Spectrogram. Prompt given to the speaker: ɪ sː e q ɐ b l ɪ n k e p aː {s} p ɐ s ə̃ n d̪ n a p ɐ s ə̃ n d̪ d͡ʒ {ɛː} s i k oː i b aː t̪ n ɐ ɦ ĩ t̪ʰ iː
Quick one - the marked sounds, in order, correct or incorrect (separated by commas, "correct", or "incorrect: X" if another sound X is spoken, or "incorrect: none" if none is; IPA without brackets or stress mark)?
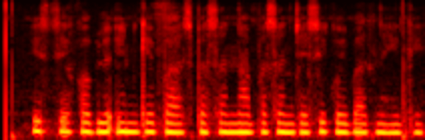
correct, correct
